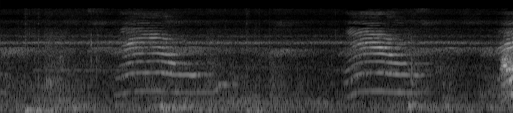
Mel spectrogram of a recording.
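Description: Two clear meows from a house cat, each drawn out with a rising then falling pitch, close by and alone against faint room noise.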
